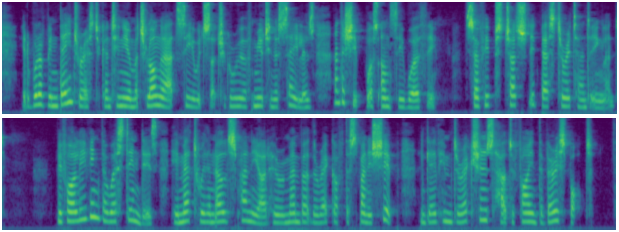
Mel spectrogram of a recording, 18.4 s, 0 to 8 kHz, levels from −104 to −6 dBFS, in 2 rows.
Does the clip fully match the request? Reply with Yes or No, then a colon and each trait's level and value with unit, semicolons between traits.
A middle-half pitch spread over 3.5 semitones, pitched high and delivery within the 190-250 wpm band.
No: narrow, 2.6 semitones; high, 230 Hz; average, 200 wpm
